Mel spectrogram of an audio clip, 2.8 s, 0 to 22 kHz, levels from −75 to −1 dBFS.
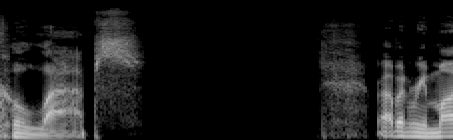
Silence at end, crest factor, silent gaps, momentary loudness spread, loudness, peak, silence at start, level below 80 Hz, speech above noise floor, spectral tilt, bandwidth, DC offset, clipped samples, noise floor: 0 s; 20 dB; 1.06-1.13 s, 1.19-1.23 s, 1.67-1.71 s, 1.91-1.95 s; 19 LU; -23 LUFS; -4 dBFS; 0 s; -50 dBFS; over 68 dB; -5 dB/octave; 16.5 kHz; under 0.1%; under 0.1%; under -90 dBFS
